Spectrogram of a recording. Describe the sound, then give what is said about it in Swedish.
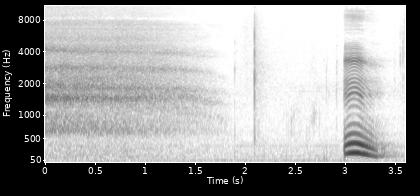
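Slow exhale through the mouth after a deep breath during a guided relaxation exercise: a long breathy sigh with a soft voiced tone fades over about two seconds. A brief click and a short loud voiced sound follow. “ta ett djupt andetag in genom näsan, fyll upp bröstkorgen, magen med ny luft, ny energi. Och släpp långsamt ut andetaget genom munnen.”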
